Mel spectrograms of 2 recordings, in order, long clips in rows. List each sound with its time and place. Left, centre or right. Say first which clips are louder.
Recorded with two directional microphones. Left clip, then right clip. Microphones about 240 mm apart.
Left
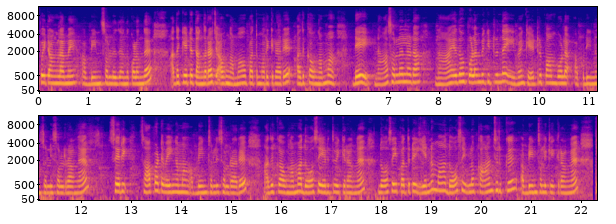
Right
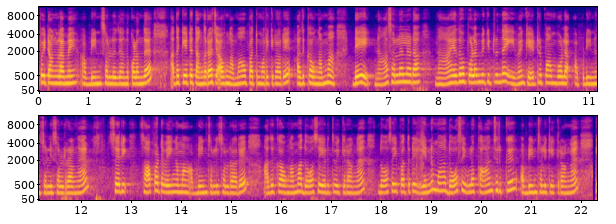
0.0 s a woman's voice: right 9 dB; right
